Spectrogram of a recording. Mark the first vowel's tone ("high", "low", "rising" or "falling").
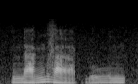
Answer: rising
